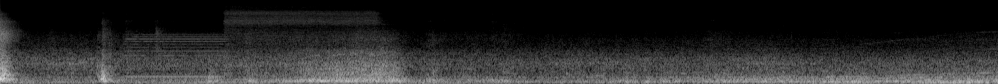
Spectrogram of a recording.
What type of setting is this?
bus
